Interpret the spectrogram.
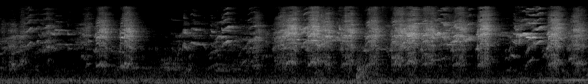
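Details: Harsh lorikeet squawks from a busy group, grating screeches repeated roughly once a second, overlapping into a loud, rough chorus that swells toward the second half.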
